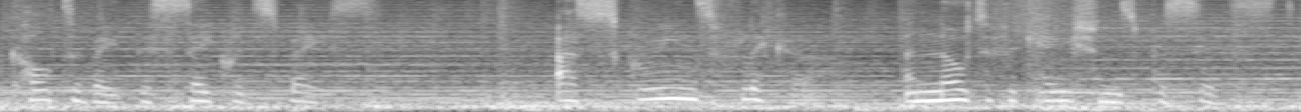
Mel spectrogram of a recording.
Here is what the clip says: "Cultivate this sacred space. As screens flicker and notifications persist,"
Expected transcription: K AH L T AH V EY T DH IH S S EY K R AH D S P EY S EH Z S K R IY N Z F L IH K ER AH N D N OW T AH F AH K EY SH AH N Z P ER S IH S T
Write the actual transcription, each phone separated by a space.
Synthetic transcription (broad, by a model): K AH L T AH V EY T DH IH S S EY K R AH D S P EY S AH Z S K R IY N Z F L IH K ER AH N N OW T AH F AH K EY SH AH N Z P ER S IH S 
